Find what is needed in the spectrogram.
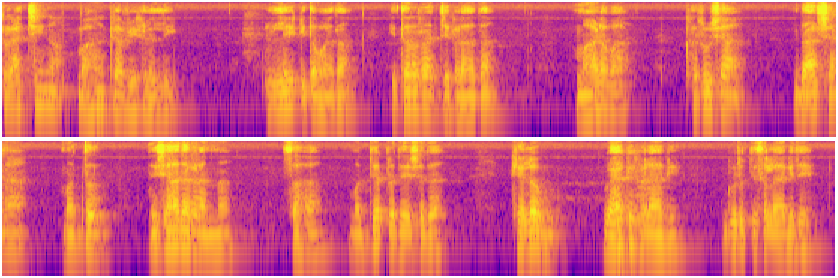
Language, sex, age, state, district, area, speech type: Kannada, male, 60+, Karnataka, Bangalore Rural, urban, read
